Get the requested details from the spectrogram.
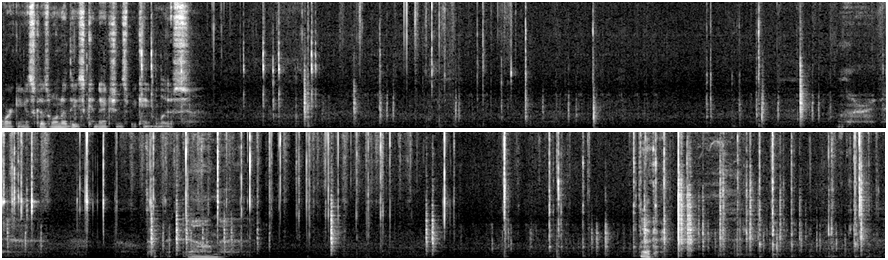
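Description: Small plastic connectors and wires click and rustle as they are handled.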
